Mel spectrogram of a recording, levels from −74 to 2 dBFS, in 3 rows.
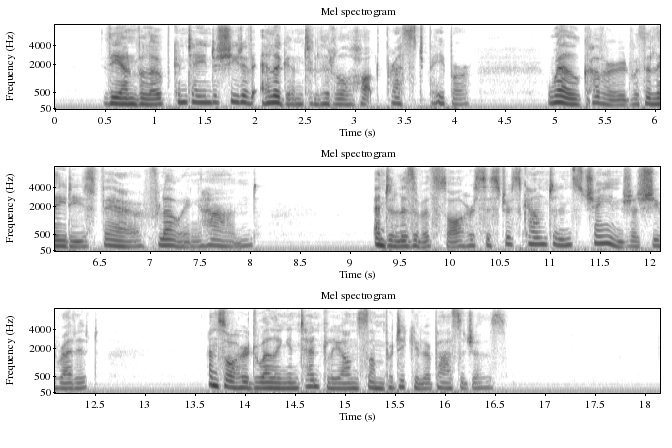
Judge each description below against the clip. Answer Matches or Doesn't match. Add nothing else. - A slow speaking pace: Matches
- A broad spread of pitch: Doesn't match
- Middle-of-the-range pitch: Matches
